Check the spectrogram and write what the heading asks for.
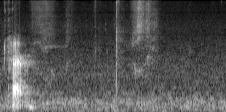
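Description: Faint handling sounds of small cosmetic items after a short spoken word: a single soft click a little past one second in, then a brief soft rustle.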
